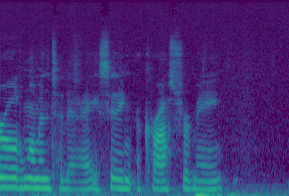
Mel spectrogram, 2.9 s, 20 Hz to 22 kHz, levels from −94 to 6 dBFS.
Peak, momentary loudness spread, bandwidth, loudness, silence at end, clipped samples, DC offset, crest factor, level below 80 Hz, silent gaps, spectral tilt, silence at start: -20 dBFS; 12 LU; over 20 kHz; -36 LUFS; 0 s; under 0.1%; under 0.1%; 16 dB; -44 dBFS; none; -6 dB/octave; 0 s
